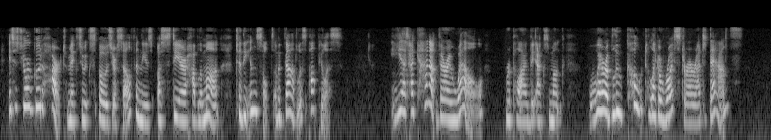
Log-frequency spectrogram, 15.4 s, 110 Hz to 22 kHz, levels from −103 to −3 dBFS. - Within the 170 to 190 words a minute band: No, average, 150 wpm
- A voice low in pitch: No, very high, 270 Hz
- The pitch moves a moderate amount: No, wide, 6.1 semitones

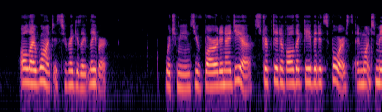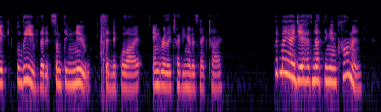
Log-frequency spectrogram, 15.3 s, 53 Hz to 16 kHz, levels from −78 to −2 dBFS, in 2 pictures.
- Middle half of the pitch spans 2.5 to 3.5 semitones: No, average, 3.9 semitones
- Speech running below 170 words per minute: No, average, 175 wpm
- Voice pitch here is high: Yes, high, 220 Hz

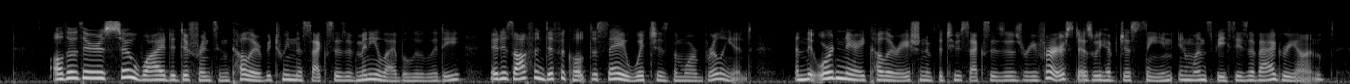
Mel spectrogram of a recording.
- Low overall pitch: No, high, 200 Hz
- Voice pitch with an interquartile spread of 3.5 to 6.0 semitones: Yes, average, 4.1 semitones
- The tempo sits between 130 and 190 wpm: No, fast, 205 wpm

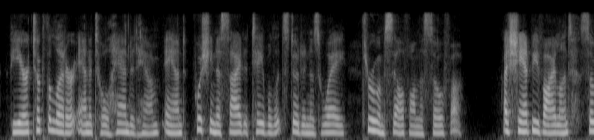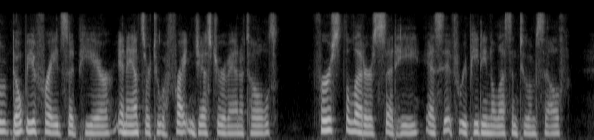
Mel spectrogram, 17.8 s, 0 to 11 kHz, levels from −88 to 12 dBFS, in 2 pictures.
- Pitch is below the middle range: No, high, 190 Hz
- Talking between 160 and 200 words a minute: Yes, average, 170 wpm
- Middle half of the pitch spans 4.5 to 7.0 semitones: No, narrow, 2.5 semitones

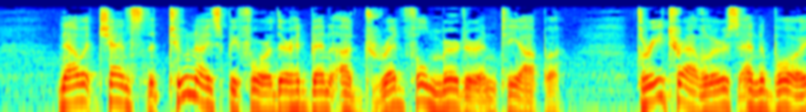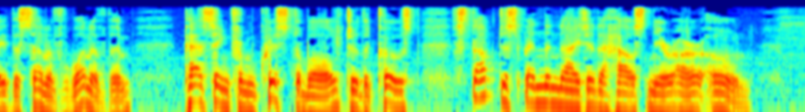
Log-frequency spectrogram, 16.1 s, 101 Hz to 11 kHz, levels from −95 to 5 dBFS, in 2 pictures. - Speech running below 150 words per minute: No, average, 165 wpm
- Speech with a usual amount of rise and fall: Yes, average, 4.3 semitones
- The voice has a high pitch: No, low, 125 Hz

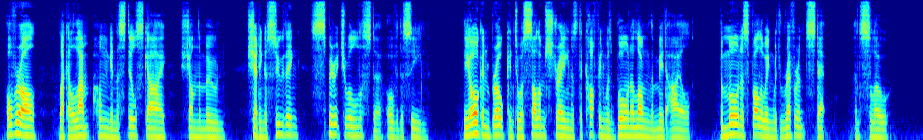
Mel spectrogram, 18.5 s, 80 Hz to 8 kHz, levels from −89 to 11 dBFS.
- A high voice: No, low, 135 Hz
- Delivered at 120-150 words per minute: Yes, average, 145 wpm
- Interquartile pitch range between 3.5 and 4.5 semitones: No, average, 2.9 semitones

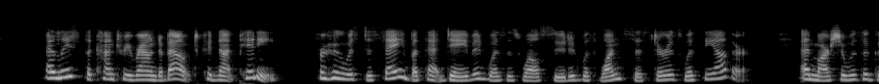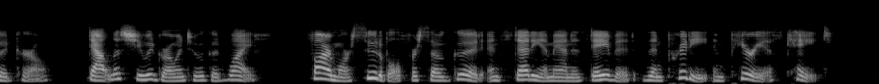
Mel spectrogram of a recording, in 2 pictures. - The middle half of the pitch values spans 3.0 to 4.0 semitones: No, average, 4.6 semitones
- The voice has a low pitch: No, high, 205 Hz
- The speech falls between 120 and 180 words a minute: No, average, 200 wpm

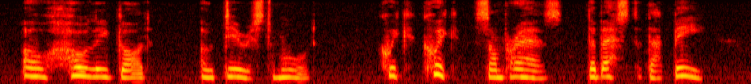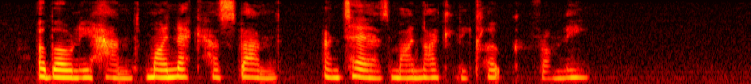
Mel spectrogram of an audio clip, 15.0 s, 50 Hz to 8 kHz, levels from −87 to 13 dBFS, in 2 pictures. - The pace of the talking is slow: Yes, slow, 110 wpm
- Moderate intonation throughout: No, narrow, 1.9 semitones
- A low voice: No, high, 220 Hz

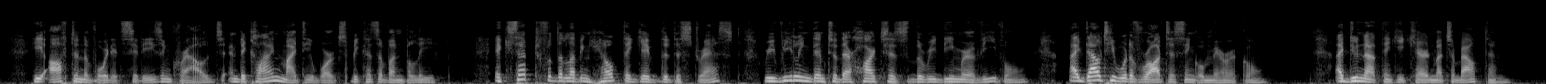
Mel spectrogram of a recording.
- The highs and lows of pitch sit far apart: Yes, wide, 5.8 semitones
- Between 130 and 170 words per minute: No, average, 200 wpm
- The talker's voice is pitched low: Yes, low, 115 Hz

